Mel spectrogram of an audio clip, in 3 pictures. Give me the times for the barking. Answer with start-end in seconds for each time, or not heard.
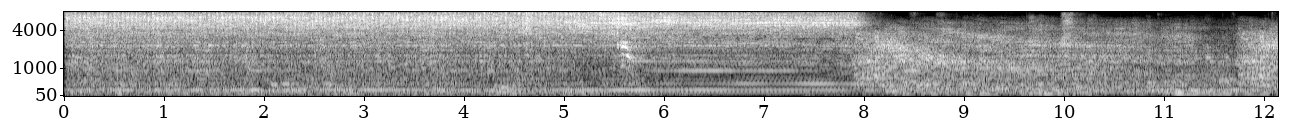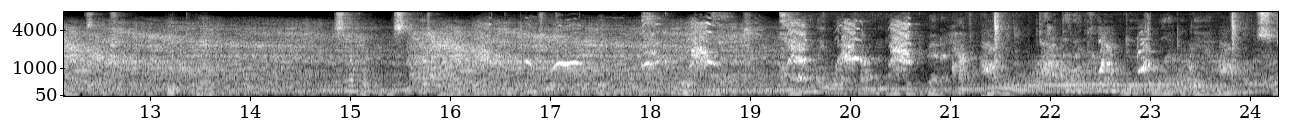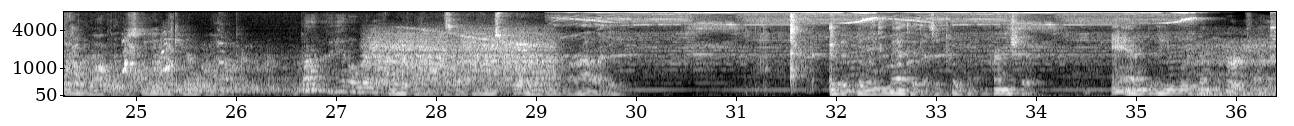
16.2-26.0.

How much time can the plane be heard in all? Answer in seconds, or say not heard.
36 s.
